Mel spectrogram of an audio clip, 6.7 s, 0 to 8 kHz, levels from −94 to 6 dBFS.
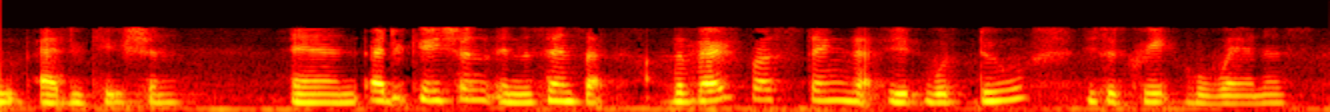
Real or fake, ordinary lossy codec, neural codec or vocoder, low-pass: fake; AAC, 16 kbps; codec, 16 kHz in and 24 kHz out, 0.9 kbps, LongCat-Audio-Codec, fine tuned four codebook decoder; 7.2 kHz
